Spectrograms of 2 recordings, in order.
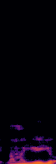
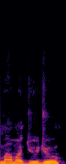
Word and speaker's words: Mamayuyu: the story let's see Mama you you art is very cute I'm saying Mama Juju and that's not how you say it because Juju is like j instead of Y but Mama Juju sounds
